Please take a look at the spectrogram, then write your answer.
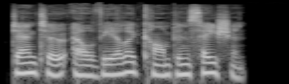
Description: [ˌdentə(u)əlvɪ’əulə ˌkɔmpən’seɪʃ(ə)n][ˌдэнто(у)элви’оулэ ˌкомпэн’сэйш(э)н]дентоальвеолярная компенсация, зубоальвеолярная компенсация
